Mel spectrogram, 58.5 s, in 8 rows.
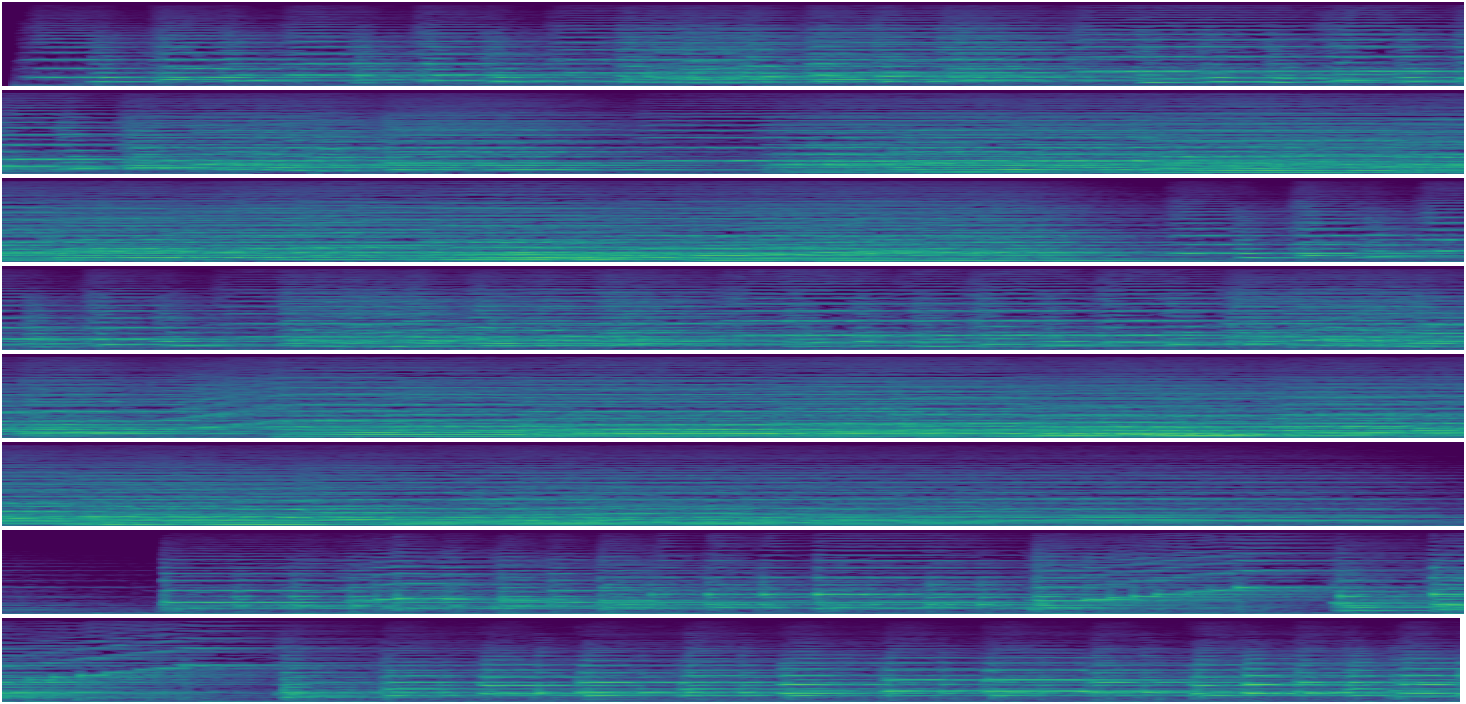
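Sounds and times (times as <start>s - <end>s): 
orchestra: 0.1s - 58.4s.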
